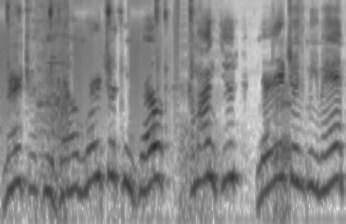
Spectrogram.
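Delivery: put-on child's voice. Acting out a kid inside someone's head urging him to merge: kid's voice inside his head. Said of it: "a kid inside of his head going".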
